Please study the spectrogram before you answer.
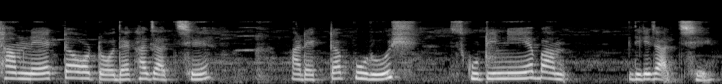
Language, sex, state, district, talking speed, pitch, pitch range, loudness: Bengali, female, Tripura, South Tripura, 110 wpm, 260 Hz, 240-280 Hz, -13 LUFS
